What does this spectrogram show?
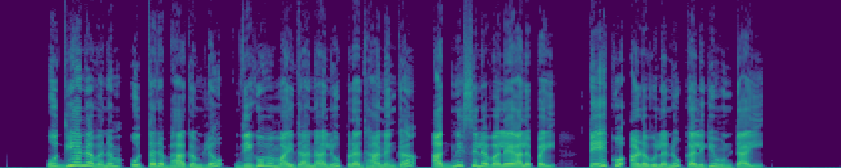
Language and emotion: Telugu, neutral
